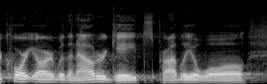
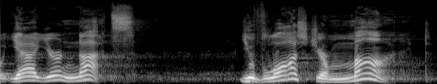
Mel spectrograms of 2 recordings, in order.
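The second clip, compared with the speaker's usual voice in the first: slow, dragged-out dismissive scoff; scoffing disbelief; 4 semitones higher, much slower than usual. Pretend. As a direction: brush her off like she's lost it. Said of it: "they go".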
